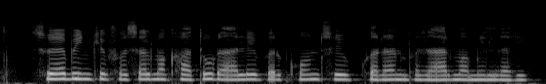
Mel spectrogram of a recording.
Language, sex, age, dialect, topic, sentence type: Chhattisgarhi, female, 18-24, Western/Budati/Khatahi, agriculture, question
